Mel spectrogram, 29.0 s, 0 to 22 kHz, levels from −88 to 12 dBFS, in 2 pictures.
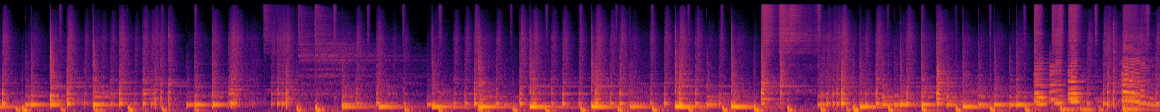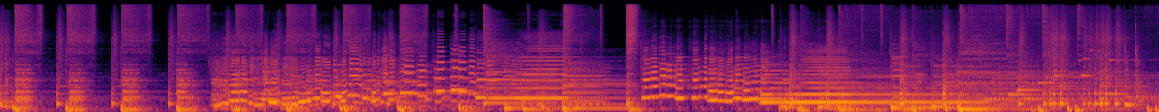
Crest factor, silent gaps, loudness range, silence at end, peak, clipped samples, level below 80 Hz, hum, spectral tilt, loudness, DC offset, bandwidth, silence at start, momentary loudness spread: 16 dB; none; 7 LU; 0 s; -2 dBFS; under 0.1%; -28 dBFS; none; -6.5 dB/octave; -19 LUFS; under 0.1%; 19 kHz; 0 s; 9 LU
